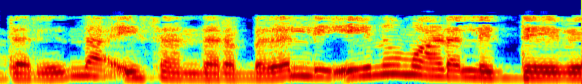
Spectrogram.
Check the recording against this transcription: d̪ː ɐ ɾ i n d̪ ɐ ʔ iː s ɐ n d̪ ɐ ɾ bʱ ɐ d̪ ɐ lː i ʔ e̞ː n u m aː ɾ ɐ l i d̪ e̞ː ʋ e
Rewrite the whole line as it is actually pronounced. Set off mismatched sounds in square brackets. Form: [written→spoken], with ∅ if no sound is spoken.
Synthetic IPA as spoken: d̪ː ɐ ɾ i n d̪ ɐ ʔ iː s ɐ n d̪ ɐ ɾ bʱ ɐ d̪ ɐ lː i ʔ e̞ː n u m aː [ɾ→ɽ] ɐ l i [d̪→d̪ː] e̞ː ʋ e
